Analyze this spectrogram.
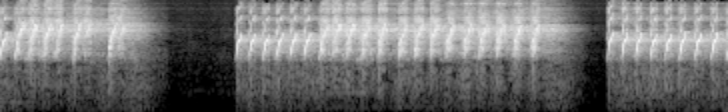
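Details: Light-vented bulbul (cucak cungkok) in highly vocal form, giving 'tembakan' bursts filled with small-bird sounds for shama and magpie-robin tutoring; three rapid shrill chattering trills with short silent breaks.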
